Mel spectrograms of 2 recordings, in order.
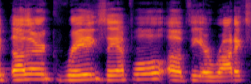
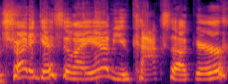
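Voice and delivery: put-on little baby voice, higher pitch; 3 semitones higher than usual. Doing a voice that was meant to scare people, little baby voice. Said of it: "I got a little baby voice".

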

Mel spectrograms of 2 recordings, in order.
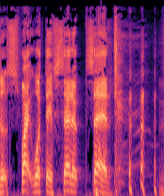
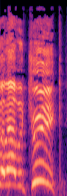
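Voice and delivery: very high-pitched, hollered bellow; 12 semitones higher, 4 dB louder than usual. Retelling how another speaker called across rooms: imitating a bellow. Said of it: "he would bellow at me".

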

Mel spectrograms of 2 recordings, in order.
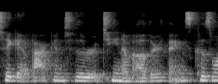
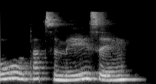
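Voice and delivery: put-on Scottish accent, pitched up; 5 semitones higher, 4 dB louder than usual. Quoting her housekeeper's reaction to the tidied utensil drawer; scottish accent. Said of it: "in her Scottish accent".

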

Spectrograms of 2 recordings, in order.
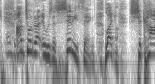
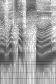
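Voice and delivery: put-on street slang voice. Recalling how people walked around greeting each other, in an urban slang voice. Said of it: "that was your urban voice".

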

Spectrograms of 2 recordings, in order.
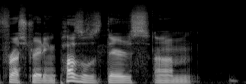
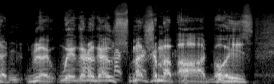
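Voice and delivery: put-on orc voice, much higher, louder; 8 semitones higher, 5 dB louder than usual. A player showing the others how the orcs they play talk, orc voice. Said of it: "they talk like this".

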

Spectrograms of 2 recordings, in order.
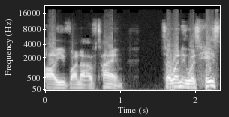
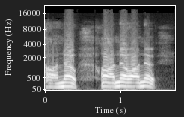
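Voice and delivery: acted confidence draining into slow, drawn-out nervous panic; 4 semitones higher than usual. Retelling a show's scene as the character's time runs out: imitating someone getting very nervous. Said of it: "starts getting very nervous".

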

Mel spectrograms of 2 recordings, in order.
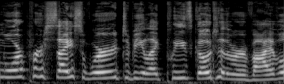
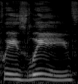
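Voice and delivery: play-acted hushed, very quiet, barely-there soft voice; 5 semitones lower, 18 dB quieter than usual. A tabletop player recounts trying to get stragglers to go, retelling a loud demand. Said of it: "make my voice loud and be like".

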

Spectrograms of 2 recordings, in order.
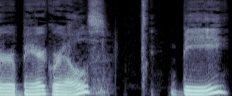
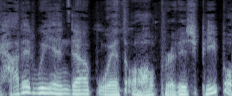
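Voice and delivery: plain

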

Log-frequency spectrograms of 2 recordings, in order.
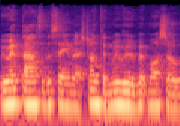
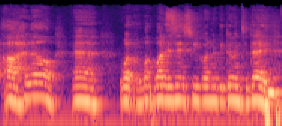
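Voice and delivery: imitated Italian accent; 4 semitones higher than usual. Retelling how the man at a little coffee bar greeted them each morning, imitating Simone's Italian accent. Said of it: "I shouldn't keep doing the accent".

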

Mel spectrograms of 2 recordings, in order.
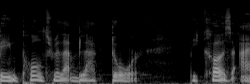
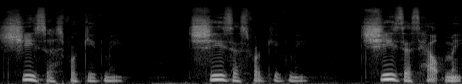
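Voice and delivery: mock, desperate, pleading crying out. Retelling falling into a lake of fire: imitating own desperate crying out. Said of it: "So I'm crying out so desperately".

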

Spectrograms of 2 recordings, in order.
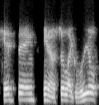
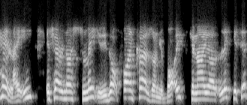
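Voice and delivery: put-on British accent, pitched higher. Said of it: "I got my British accent, and I could do something like this".

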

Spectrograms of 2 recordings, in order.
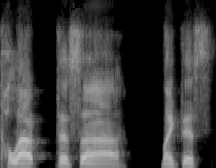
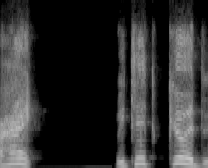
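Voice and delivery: squeaky-high imitation woman's voice; 11 semitones higher than usual. Voicing a character who speaks to a waking bird: imitating her voice. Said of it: "he says in, uh, her voice".

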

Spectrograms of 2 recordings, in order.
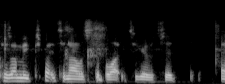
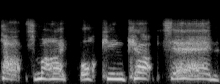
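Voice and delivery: mock very high, very slow, drawn-out drunken-sounding scream; 12 semitones higher than usual. Retelling cheering a goal in a bar: retelling a drunken scream. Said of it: "I started screaming".

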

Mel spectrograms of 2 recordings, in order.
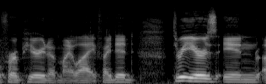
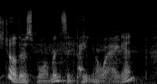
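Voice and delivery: very soft, hushed little grandma voice; 2 semitones lower, 14 dB quieter than usual. Recalling a grandma's remark about a musical, imitating my grandma. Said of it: "that's my impression of my grandma".

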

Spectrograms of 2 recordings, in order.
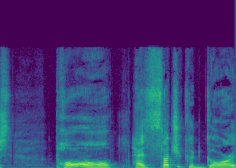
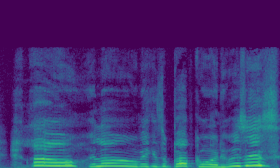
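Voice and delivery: put-on girl voice, much higher; 11 semitones higher, 5 dB quieter than usual. Acting out a creepy phone call scene, playing a girl home alone. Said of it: "I'm going to play just like a girl home alone".

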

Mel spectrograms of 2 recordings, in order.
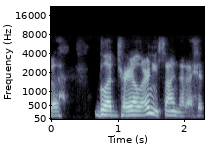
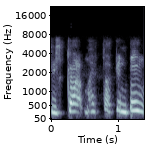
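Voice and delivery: put-on very high, shrill screaming yell; 10 semitones higher, 3 dB louder than usual. Retelling a shout after a wolf grabbed a boot: imitating a scream. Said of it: "he screams".

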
